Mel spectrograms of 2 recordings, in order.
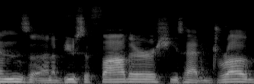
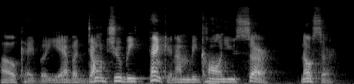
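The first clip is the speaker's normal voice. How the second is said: put-on grumpy voice; 3 dB louder than usual. Quoting a film scene, grumpy Lieutenant Dan voice. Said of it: "Dan is still grumpy".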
